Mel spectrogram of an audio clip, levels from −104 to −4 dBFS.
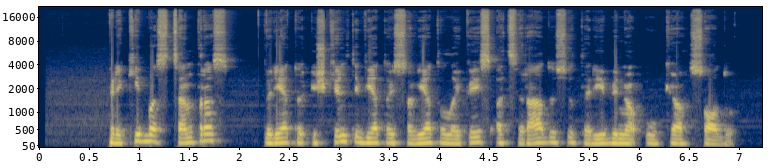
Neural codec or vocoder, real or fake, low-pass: none; real; 19.8 kHz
